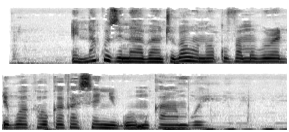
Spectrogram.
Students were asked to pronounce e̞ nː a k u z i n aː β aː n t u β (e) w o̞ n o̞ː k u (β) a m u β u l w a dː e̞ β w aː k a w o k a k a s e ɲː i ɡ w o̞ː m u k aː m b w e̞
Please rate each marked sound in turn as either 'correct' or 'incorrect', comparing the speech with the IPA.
incorrect: a, incorrect: v

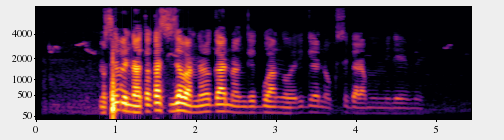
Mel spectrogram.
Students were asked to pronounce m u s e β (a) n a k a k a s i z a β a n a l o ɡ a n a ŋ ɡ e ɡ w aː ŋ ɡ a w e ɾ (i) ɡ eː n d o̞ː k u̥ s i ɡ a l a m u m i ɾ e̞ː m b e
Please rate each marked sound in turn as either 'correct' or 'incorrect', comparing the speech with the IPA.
incorrect: e, correct

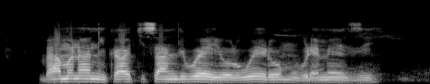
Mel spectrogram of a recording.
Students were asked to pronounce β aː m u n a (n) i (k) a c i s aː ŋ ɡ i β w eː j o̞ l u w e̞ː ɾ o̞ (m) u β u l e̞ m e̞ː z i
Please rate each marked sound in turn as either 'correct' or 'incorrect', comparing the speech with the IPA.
correct, correct, correct

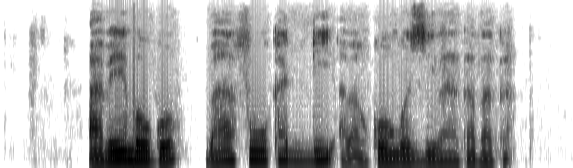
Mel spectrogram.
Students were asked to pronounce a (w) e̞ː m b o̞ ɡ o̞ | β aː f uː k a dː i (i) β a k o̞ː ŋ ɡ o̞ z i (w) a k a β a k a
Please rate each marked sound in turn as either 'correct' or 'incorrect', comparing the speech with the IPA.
incorrect: β, incorrect: a, incorrect: β

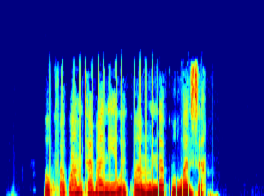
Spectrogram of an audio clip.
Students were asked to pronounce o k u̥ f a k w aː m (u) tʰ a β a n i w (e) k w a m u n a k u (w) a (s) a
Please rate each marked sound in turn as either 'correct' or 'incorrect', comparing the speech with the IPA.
correct, correct, correct, incorrect: z

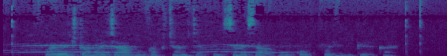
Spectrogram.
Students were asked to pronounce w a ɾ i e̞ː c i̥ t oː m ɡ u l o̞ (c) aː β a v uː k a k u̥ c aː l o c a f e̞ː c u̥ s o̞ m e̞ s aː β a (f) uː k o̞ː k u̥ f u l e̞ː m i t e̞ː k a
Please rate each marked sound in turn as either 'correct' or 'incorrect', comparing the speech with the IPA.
correct, incorrect: v

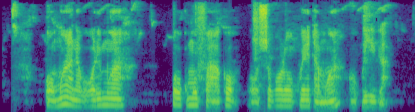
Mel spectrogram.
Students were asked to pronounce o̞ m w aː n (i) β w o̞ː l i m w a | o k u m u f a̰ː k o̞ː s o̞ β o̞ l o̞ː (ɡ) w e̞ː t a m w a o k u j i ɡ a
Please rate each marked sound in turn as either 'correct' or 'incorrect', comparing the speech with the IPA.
incorrect: a, incorrect: k

